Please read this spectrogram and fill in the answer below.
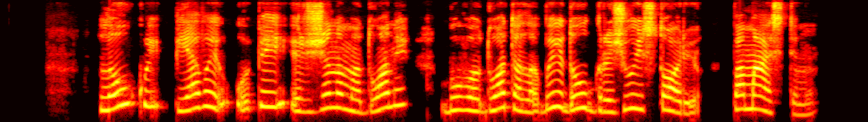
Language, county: Lithuanian, Vilnius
